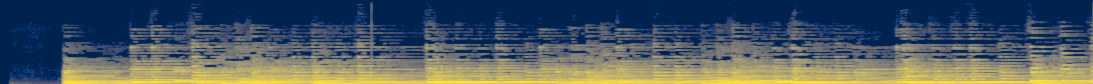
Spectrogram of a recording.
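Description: Digital piano played with both hands, starting about a second in: held bass notes under chords and a melody, the harmony changing every second or two.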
